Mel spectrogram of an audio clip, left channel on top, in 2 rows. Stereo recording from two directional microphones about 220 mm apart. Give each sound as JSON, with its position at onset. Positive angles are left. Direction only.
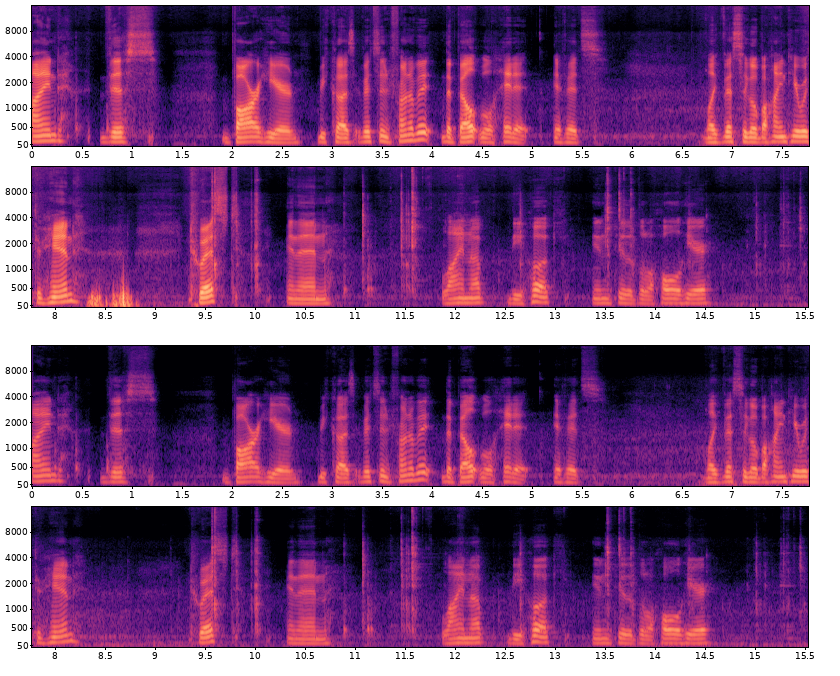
{"t": 0.0, "sound": "speech", "side_deg": 55}
{"t": 6.7, "sound": "speech", "side_deg": 45}
{"t": 9.0, "sound": "a sound", "side_deg": 55}
{"t": 10.2, "sound": "speech", "side_deg": 45}
{"t": 11.9, "sound": "speech", "side_deg": 35}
